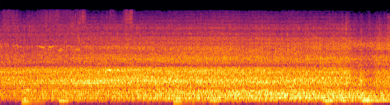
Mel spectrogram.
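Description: Truck engine running steadily, a dense rushing noise with a low hum that swells and drops several times.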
